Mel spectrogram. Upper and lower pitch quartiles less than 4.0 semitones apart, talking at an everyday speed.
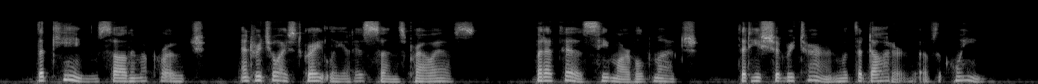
No: average, 4.3 semitones; average, 160 wpm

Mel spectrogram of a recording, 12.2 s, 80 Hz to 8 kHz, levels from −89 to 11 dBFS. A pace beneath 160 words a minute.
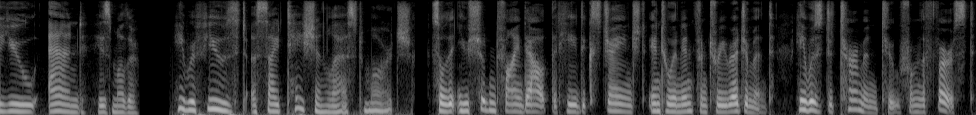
Yes: average, 150 wpm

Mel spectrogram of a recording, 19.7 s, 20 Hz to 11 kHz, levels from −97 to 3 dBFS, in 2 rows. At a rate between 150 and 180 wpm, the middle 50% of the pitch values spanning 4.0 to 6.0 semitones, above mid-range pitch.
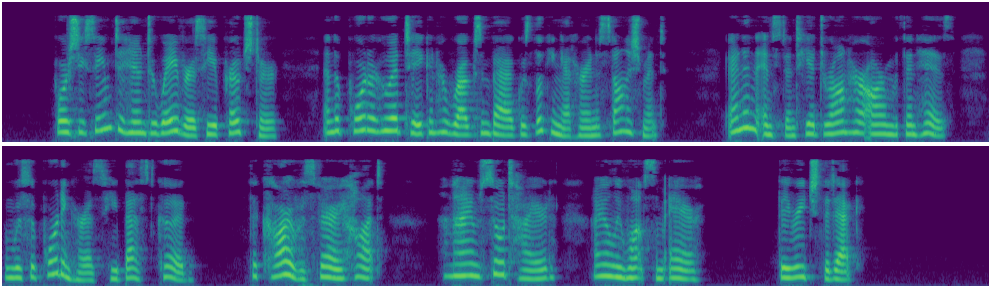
No: average, 195 wpm; average, 4.3 semitones; high, 230 Hz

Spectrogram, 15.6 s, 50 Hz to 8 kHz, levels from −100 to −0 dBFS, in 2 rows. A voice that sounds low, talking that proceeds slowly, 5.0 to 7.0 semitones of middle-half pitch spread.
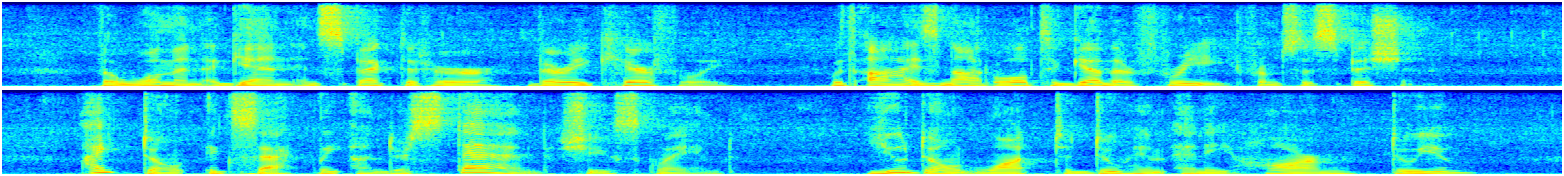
Yes: low, 125 Hz; slow, 115 wpm; average, 5.3 semitones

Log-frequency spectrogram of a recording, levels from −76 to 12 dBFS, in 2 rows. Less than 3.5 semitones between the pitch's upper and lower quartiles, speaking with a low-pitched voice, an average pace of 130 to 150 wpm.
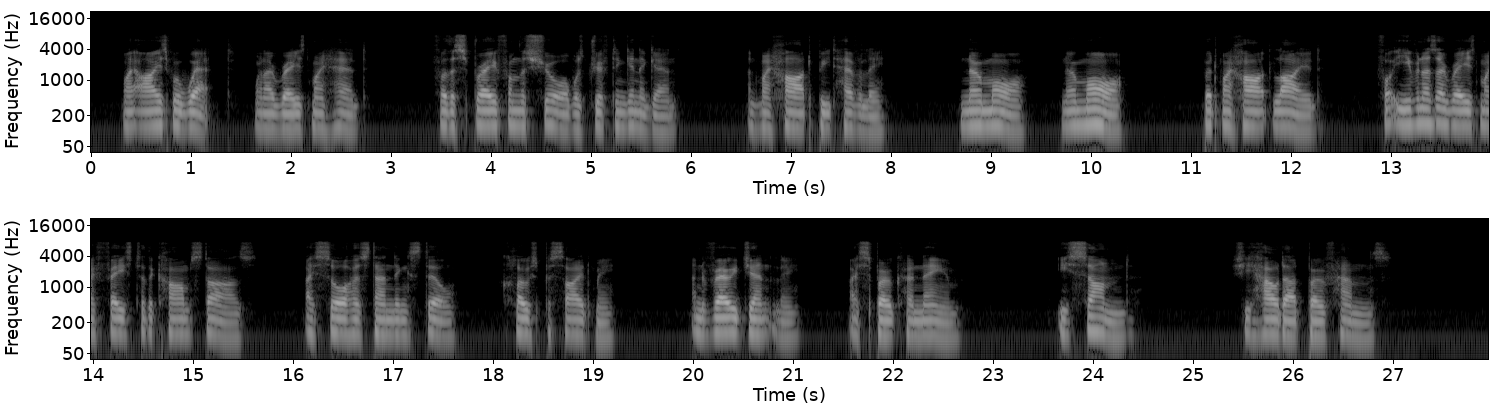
Yes: average, 2.9 semitones; low, 115 Hz; average, 145 wpm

